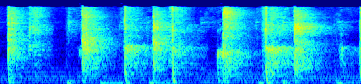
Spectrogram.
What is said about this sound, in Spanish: vamos a hacer un aplauso fuerte.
